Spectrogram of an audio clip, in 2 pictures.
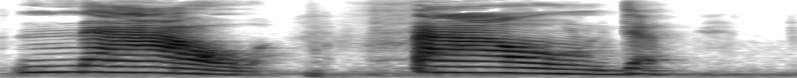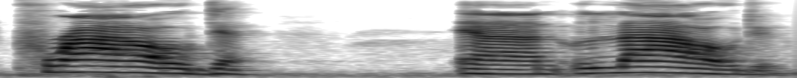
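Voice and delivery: loud, stretched AH in Now, Found, Proud, loud; huge open vowel. Shown as a demonstration. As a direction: belt each word with a huge open OW. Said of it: "like it's huge here".

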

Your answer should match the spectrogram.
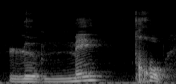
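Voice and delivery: "le métro" stretched, mé held long before tro; slowed repeat. Shown as a demonstration. Teacher repeating the word for subway to learners, slow and split. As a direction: draw out "le métro" in separate syllables.

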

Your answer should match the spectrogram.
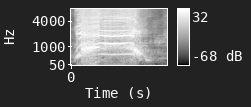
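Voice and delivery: high, loud, cracking yells, very slow on the curse; voice cracking shout. Real, not acted. Teen shouting at his friends as his voice cracks. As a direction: voice breaks upward mid-shout. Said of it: "I get voice cracking".

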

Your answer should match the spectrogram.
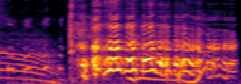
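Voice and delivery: sudden high burst of laughter; a high cackle that falls away. Real, not acted.

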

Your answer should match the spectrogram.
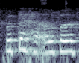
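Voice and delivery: ordinary delivery

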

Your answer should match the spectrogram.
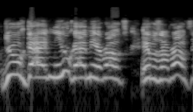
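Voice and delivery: mock angry accuser. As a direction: hammer her with the roach. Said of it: "why is he talking like Zeke off power".

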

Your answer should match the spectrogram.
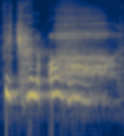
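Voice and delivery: slow, soft tearful whisper; awed whisper. Retold or imitated. Her friend realizing a truth, a tearful awed whisper. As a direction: breathe it in wonder.

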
